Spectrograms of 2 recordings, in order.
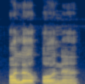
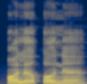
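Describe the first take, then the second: First: The q is followed by an a-like vowel. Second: The q is followed by an a-like vowel.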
